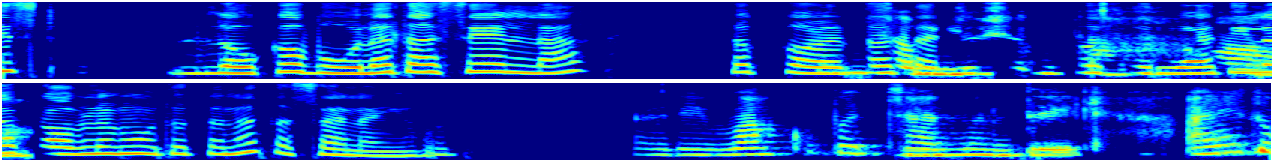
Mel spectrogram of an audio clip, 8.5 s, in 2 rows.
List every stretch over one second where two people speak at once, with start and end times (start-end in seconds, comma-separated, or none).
2.7-4.3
